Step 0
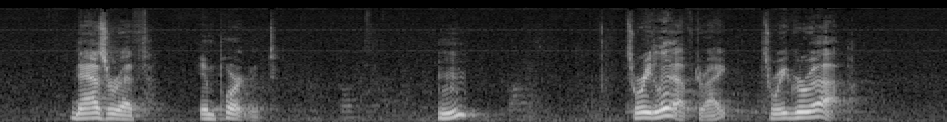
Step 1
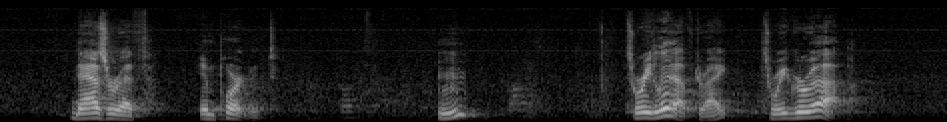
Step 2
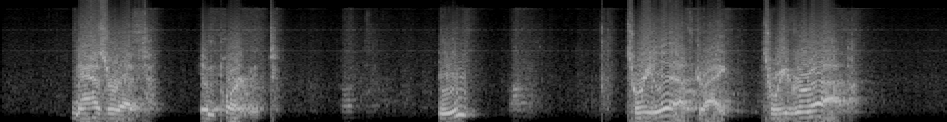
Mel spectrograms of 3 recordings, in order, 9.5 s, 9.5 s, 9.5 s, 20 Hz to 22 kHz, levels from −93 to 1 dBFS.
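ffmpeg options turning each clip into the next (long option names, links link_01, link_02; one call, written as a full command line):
ffmpeg -i in.wav -af "highpass=540,volume=-8dB" out.wav
ffmpeg -i in.wav -filter_complex "[0:a]asplit=2[link_01][link_02];[link_02]highpass=frequency=720:poles=1,volume=36dB,asoftclip=type=tanh:threshold=-18dB[link_03];[link_01][link_03]amix=inputs=2:normalize=0,lowpass=frequency=5300:poles=1,volume=-6dB,agate=range=-33dB:threshold=-28dB:ratio=3:detection=peak" out.wav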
